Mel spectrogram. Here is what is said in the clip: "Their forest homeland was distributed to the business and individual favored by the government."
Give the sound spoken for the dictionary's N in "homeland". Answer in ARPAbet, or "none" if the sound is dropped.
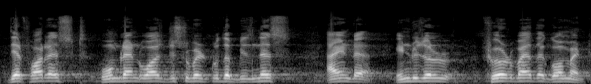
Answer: N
